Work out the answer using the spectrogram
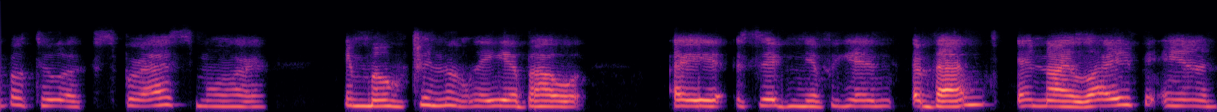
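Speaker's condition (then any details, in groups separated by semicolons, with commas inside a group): Cerebellar ataxia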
